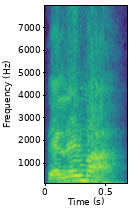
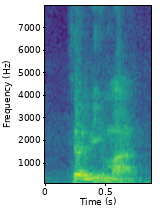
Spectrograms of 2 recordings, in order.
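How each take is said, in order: First: The middle vowel sounds like 'e'. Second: The middle vowel sounds like 'i'.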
